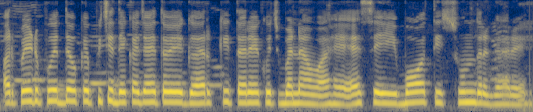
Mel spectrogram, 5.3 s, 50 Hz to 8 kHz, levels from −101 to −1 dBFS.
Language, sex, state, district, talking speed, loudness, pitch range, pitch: Hindi, female, Rajasthan, Barmer, 260 wpm, -13 LUFS, 215-240 Hz, 230 Hz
